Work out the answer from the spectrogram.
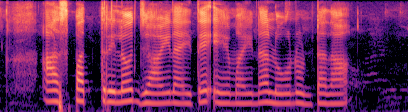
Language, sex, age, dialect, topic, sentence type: Telugu, female, 18-24, Telangana, banking, question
